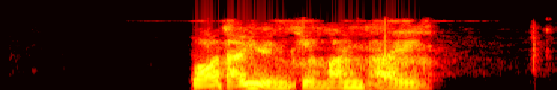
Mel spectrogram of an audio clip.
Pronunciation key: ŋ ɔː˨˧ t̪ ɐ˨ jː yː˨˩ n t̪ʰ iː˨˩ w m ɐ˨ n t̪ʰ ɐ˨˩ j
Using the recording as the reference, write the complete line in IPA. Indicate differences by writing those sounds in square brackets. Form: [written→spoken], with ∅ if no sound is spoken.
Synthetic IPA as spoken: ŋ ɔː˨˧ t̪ [ɐ˨→ɐ˨˥] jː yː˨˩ n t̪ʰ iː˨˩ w m ɐ˨ n t̪ʰ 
